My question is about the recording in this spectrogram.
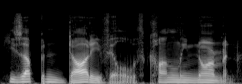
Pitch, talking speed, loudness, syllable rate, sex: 95 Hz, 175 wpm, -21 LUFS, 5.7 syllables/s, male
